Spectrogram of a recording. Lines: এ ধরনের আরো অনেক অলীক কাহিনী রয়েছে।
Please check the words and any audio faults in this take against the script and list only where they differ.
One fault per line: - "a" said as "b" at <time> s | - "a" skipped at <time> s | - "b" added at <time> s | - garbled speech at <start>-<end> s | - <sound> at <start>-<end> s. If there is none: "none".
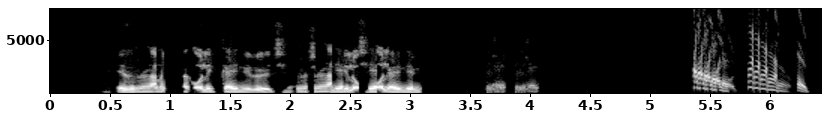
- "আরো" skipped at 0.9 s
- garbled speech at 2.0-3.1 s
- laugh at 3.6-4.1 s
- chirp at 5.4-6.4 s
